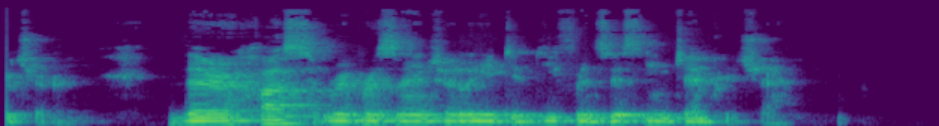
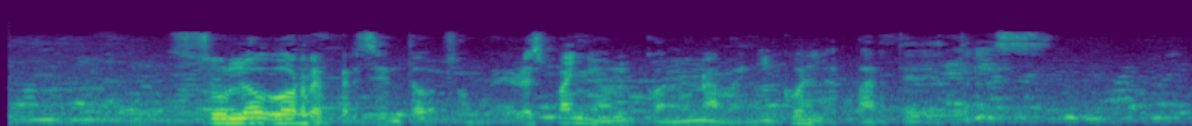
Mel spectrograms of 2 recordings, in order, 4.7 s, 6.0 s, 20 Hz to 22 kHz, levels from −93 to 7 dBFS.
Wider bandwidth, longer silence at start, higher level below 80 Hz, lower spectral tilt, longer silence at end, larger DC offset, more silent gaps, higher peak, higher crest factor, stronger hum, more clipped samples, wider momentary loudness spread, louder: first, 15.5 kHz vs 7.8 kHz; about the same, 0 s vs 0.05 s; second, -60 dBFS vs -54 dBFS; about the same, -6.5 dB/octave vs -6.5 dB/octave; first, 0.75 s vs 0 s; neither; neither; second, -6 dBFS vs -2 dBFS; about the same, 18 dB vs 20 dB; neither; neither; about the same, 18 LU vs 20 LU; about the same, -22 LUFS vs -20 LUFS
